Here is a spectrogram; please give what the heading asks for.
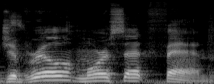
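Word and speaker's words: Djibril Morissette-Phan: It's Jabril Morissette Fan. That's with a silent D at the beginning of it.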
